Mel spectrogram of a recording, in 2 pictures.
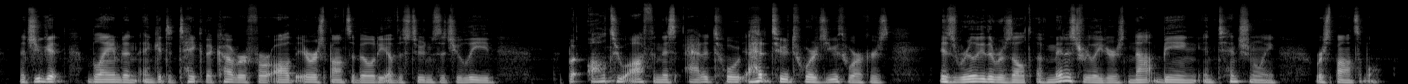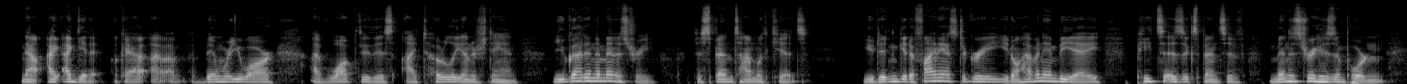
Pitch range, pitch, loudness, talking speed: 105-125 Hz, 110 Hz, -26 LUFS, 185 wpm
